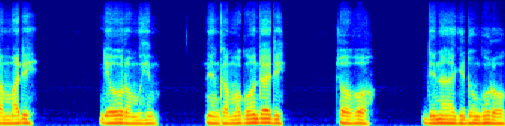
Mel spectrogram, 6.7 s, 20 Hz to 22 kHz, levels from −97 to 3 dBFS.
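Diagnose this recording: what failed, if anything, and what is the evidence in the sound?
Nothing failed in this recording.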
